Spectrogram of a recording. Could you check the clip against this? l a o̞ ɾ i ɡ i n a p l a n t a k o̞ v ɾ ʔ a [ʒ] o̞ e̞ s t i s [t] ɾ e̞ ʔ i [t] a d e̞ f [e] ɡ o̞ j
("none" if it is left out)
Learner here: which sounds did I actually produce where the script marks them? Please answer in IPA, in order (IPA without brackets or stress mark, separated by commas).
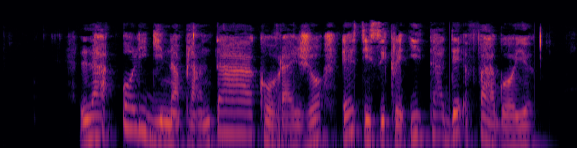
ʒ, k, t, a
